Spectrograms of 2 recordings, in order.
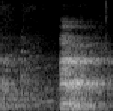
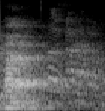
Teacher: Yang keluar dari tenggorokan, pertama pangkal tenggorokan. Hamzah sama ha.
